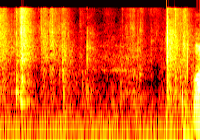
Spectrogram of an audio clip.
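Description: A sheet of mask film or backing paper rustling and crinkling as it is handled, in two short bursts: one just after the start and one near the end.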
